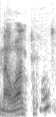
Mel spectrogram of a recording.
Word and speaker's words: Nahuatl: Nahuatl?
